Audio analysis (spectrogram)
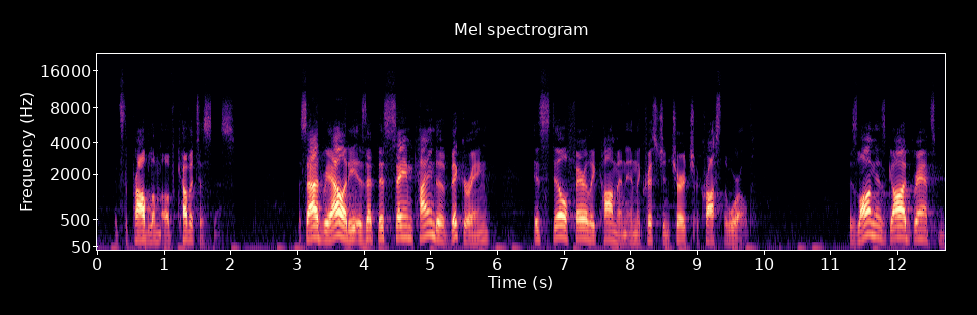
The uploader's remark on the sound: the service for the Tenth Sunday after Trinity at Grace Evangelical Lutheran Church, Lexington, MO.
